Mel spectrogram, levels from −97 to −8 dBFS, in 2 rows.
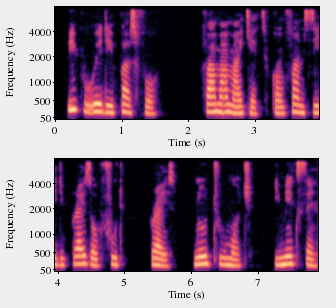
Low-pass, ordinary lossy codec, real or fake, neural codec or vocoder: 7.2 kHz; none; fake; vocoder, 44.1 kHz, 80 mel bands, Vocos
